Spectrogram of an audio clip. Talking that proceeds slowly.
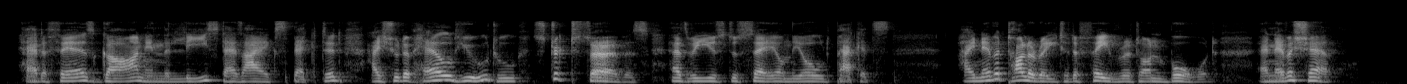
No: average, 155 wpm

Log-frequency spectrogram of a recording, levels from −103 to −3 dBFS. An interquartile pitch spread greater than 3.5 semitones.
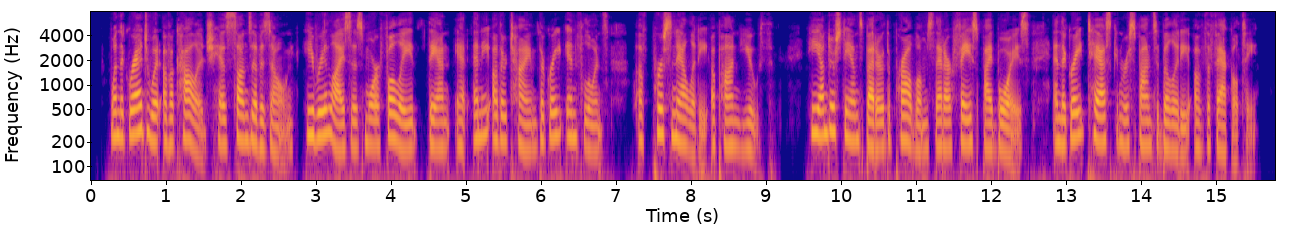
Yes: average, 4.4 semitones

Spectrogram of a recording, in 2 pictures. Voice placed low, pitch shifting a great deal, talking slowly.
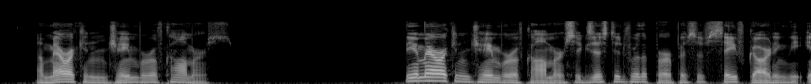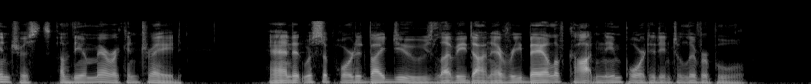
No: very low, 90 Hz; average, 4.0 semitones; slow, 130 wpm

